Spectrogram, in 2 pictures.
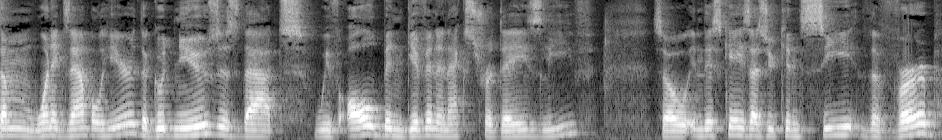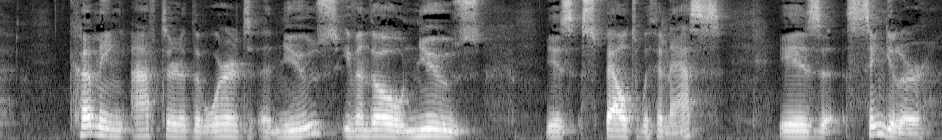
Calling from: Porto Alegre, Rio Grande do Sul, Brazil; English is a second language

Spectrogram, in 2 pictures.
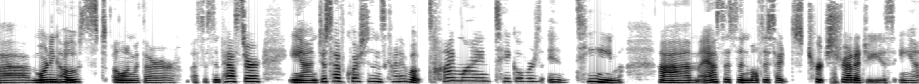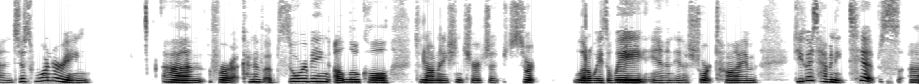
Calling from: Ontario, Canada; I'm phoning from Canada, just south of Ottawa

